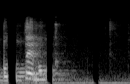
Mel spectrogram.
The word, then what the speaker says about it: Cuauhtémoc: Por lo tanto, un término como Cuauhtémoc, si es náhuatl, no se debe acentuar. Porque en náhuatl hay un solo acento. ¿Cuál es este? Llano o grave. Penúltima sílaba para todos los plurisílabos.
